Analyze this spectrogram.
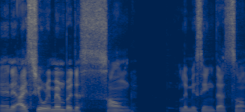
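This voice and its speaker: On a very clean recording with a silent background, a man with a medium pitch speaks at a very slow pace. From Japan. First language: Japanese. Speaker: podcaster. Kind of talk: casual monologue. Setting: home recording. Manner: halting.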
